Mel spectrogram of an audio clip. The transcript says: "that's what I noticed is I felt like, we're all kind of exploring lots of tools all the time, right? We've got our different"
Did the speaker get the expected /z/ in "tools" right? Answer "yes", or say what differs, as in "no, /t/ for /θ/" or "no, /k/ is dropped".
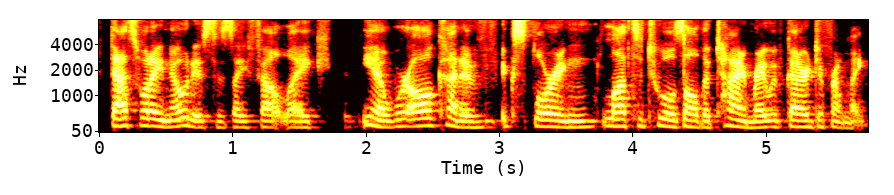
yes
